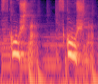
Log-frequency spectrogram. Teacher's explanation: Outra palavra é скучно, скучно, chato. Sílaba tônica é sku, então o último O se lê como A e tchn se lê como shn.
